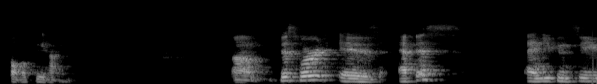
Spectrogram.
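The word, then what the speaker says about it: עפּעס: This word is epis, and you can see there's two options for pronunciation, also, you know, both very close, epis and epis. You know, I shake your hand from afar if you can hear the difference.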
